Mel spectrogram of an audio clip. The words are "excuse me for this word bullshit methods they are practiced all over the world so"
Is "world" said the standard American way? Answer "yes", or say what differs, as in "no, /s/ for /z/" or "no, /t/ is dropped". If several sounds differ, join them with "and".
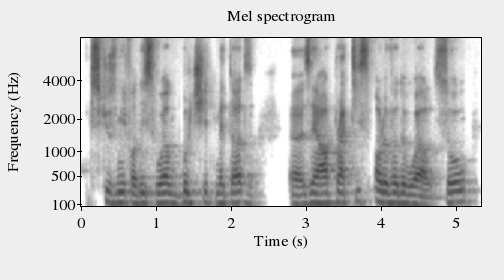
yes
